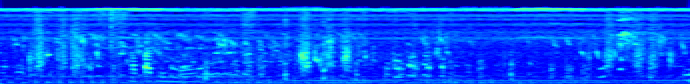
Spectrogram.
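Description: Village chickens and roosters in a misty rural morning yard cluck and call repeatedly at close range, with someone speaking briefly in between.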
